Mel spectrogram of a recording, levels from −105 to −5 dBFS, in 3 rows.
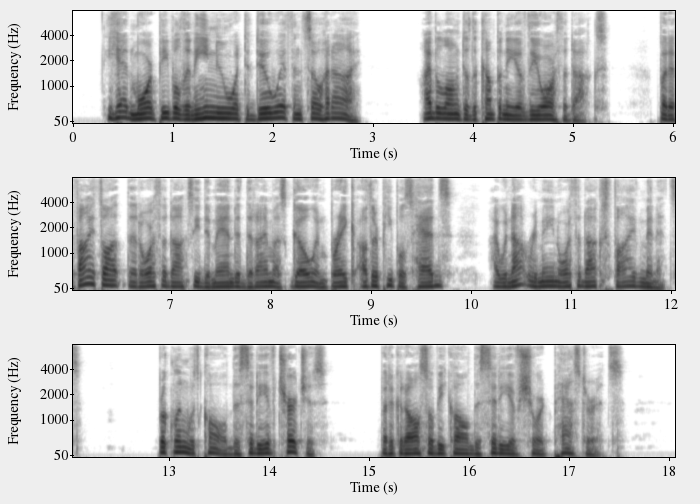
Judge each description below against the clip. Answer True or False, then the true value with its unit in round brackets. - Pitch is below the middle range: True (115 Hz)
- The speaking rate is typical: False (215 wpm)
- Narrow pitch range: False (3.5 semitones)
